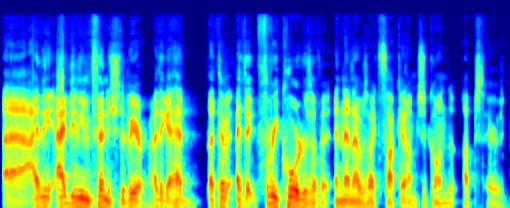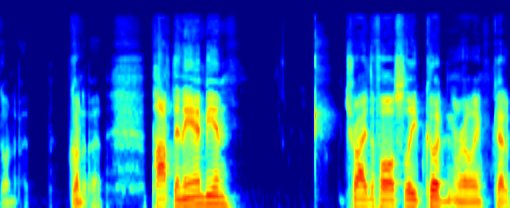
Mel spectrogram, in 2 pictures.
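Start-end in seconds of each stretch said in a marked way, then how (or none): 3.8-6.1 low, quiet, giving up; defeated mutter. Retold or imitated. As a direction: mutter it, beaten and tired.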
